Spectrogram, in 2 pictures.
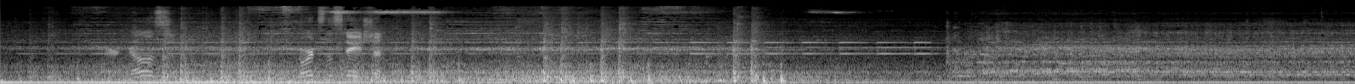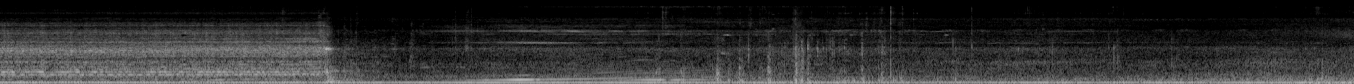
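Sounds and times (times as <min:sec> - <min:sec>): level-crossing bell ringing: 0:00.0 - 0:10.2, 0:17.6 - 0:25.8
train wheels clicking over rail joints: 0:00.2 - 0:25.8.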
